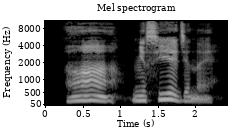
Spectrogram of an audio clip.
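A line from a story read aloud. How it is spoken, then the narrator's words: Sly drawl. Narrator (Russian): хитро протянул мужчина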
